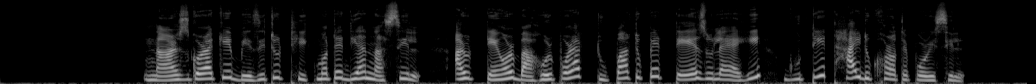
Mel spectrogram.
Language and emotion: Assamese, disgusted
